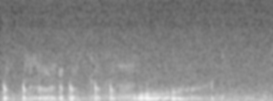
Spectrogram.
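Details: Irregular gurgling, bubbling rumbles with brief pops and longer growls, recorded close up to the belly: ordinary stomach growling. Finding: bowel sounds (borborygmi).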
